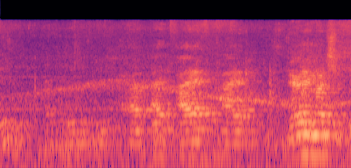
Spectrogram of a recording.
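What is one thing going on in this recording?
An elderly woman talks close by.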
